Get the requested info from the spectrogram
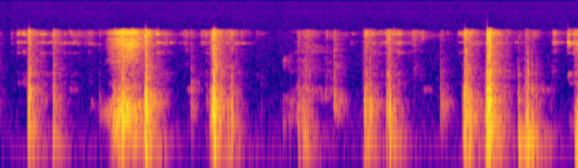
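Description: Tarot cards being shuffled and drawn by hand: soft swishes and a scatter of sharp clicks.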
